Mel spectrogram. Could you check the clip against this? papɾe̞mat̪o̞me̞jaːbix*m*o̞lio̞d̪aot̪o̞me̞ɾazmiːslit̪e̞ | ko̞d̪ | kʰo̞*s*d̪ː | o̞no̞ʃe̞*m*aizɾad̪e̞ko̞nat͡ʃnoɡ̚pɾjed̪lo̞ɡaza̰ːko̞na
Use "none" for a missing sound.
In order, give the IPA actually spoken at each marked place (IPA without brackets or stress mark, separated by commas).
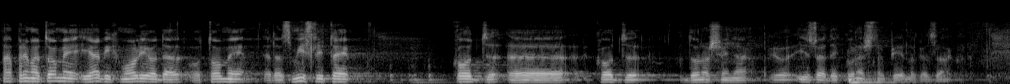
m, none, ɲ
